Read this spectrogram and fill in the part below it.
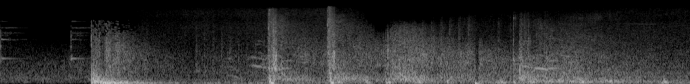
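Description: Assault rifle shots ring out in short bursts.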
